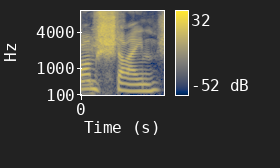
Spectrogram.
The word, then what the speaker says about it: Rammstein: You know, you stress to me the proper German pronunciation. – Rammstein. – Stein. – Rammstein. – Yeah, if I say W's instead of V's.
